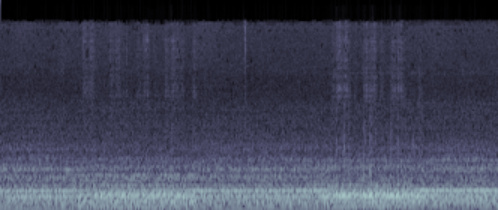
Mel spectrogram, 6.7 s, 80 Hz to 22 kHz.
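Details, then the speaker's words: 2006 Jeep Grand Cherokee 4.7 on a road test at about 80–90 km/h: constant low hum and drone with no rhythm change; sounds like the left front wheel bearing coming apart. Cause suspected, not confirmed. "sounds like the left front wheel bearing is coming apart"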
